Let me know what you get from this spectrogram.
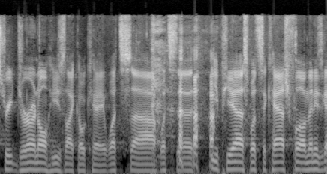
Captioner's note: laughing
